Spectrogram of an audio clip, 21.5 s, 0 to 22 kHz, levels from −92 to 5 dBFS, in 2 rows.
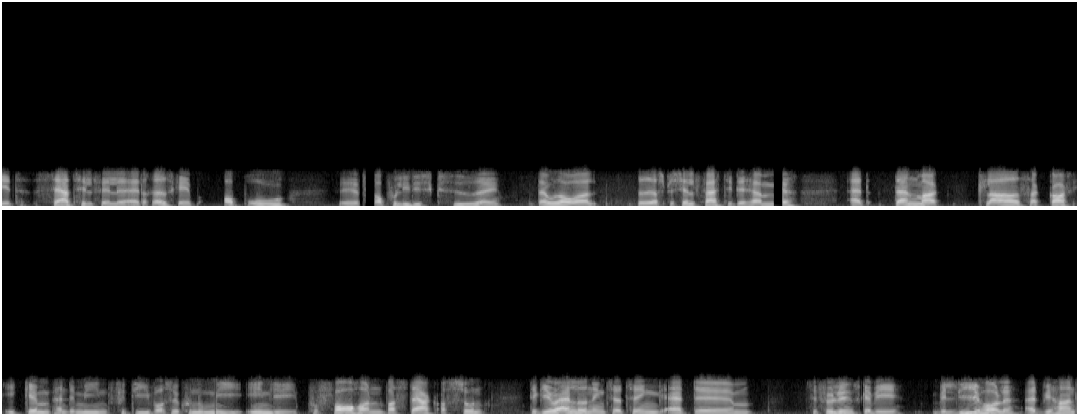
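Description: Packet loss filled with silence left hard-edged holes in the telephone-band speech at 3.58 s (140 ms, after "redskab at bruge øh"), 7.72 s (100 ms) and 12.88 s (20 ms), all fitting 20 ms packets.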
